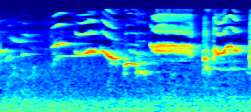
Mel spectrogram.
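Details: Loud poci oriental magpie-robin from Magelang, Indonesia, ready to compete, whistling high sustained notes that slur downward, then bright clipped phrases and a sharp ringing note, all in a clean, quiet setting.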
